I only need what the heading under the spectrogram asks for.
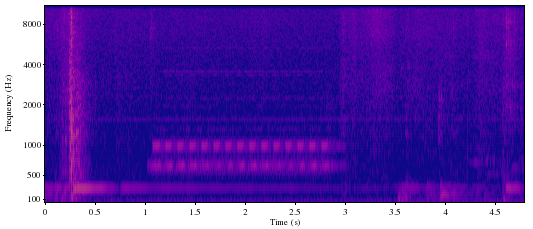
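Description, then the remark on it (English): An electronic phone ring sounds once, a steady two-tone burst lasting about two seconds, over a constant low hum with a few thumps and clicks before and after. “Phone ring, ring, ring, dude.”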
